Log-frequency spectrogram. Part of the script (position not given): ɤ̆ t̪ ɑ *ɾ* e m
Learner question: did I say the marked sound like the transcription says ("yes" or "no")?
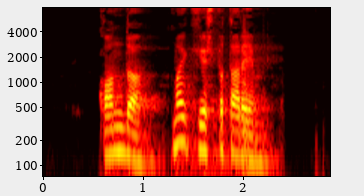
yes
